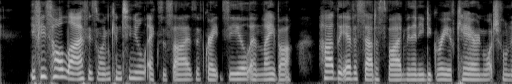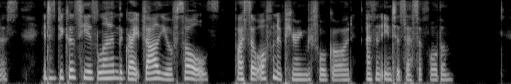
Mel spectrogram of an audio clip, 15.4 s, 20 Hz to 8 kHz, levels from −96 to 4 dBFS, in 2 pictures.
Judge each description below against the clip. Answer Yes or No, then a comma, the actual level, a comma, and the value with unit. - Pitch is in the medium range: No, high, 195 Hz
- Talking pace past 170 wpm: Yes, average, 180 wpm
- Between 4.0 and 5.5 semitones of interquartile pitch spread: No, average, 3.3 semitones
